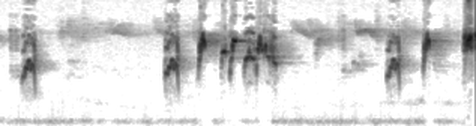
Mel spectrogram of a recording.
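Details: Captive red-whiskered bulbul, excited and fired up, being trained to sing in the 'ché' style. Short warbled, whistled phrases come in bursts: one at the start, a quick run of several phrases mid-clip, then two more near the end. A soft low hum sits underneath.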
